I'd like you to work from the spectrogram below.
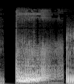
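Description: A loud, close fart blasts out during a fart battle match, a buzzy blat after a brief gap, then a second shorter burst.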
